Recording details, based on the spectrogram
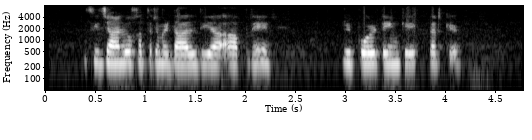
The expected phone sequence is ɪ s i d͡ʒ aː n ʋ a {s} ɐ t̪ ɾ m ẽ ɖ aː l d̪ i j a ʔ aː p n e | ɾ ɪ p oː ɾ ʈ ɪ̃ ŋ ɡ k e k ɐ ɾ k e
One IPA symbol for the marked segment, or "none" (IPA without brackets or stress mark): x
